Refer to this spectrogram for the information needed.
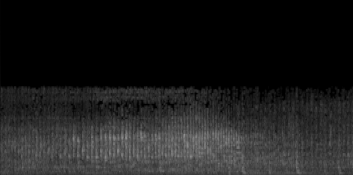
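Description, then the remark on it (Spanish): A tankette's engine rumbles steadily with a deep, low drone, growing slightly rougher as it pulls out of an English barracks, with no voices over the continuous mechanical noise. “Una tanqueta sale del cuartel inglés.”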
